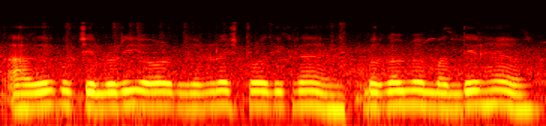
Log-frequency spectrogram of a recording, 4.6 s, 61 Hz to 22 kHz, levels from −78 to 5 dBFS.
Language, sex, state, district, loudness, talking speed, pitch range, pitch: Hindi, male, Bihar, Sitamarhi, -19 LUFS, 170 wpm, 145-155 Hz, 150 Hz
